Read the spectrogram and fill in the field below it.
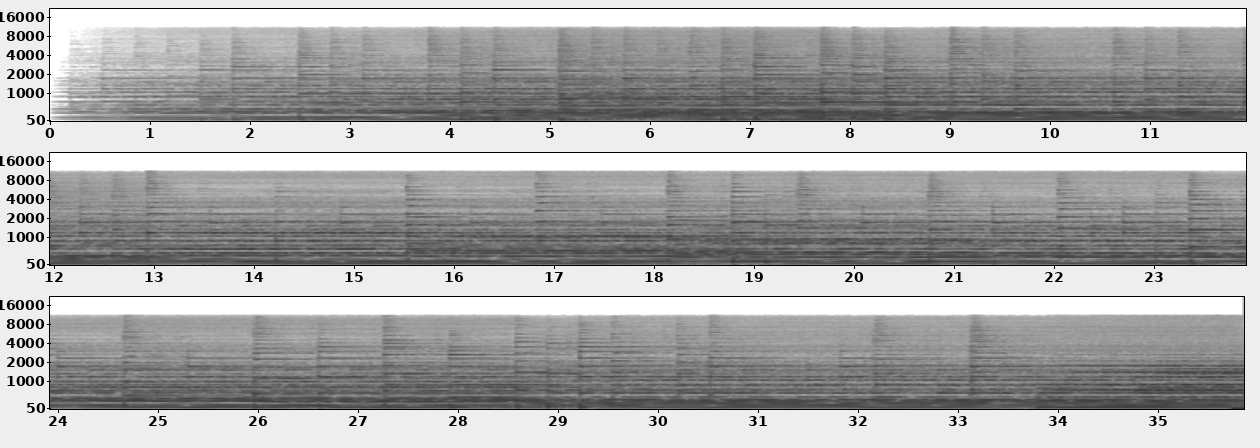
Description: Music For Harmony And Balance Tai Chi Chinese

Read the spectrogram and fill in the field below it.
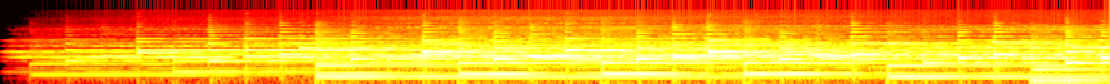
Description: HEALING MASSAGE

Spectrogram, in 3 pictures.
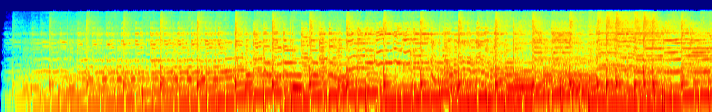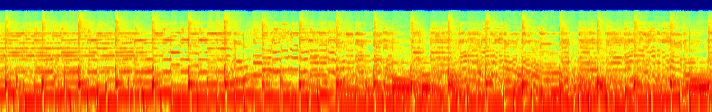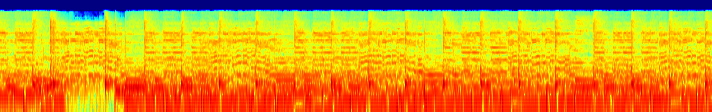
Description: GUITAR SOLO

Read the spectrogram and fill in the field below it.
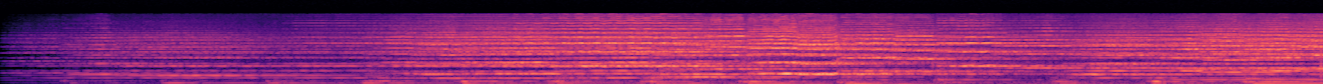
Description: Air On a G String

